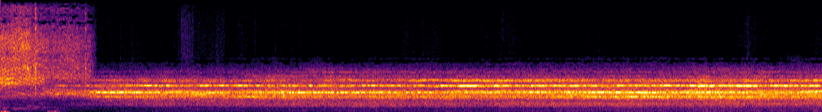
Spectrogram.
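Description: A steady drone of several held high tones over a hiss, slowly growing louder, after a few sharp clicks in the first second: an eerie ambient soundtrack bed for a horror film.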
